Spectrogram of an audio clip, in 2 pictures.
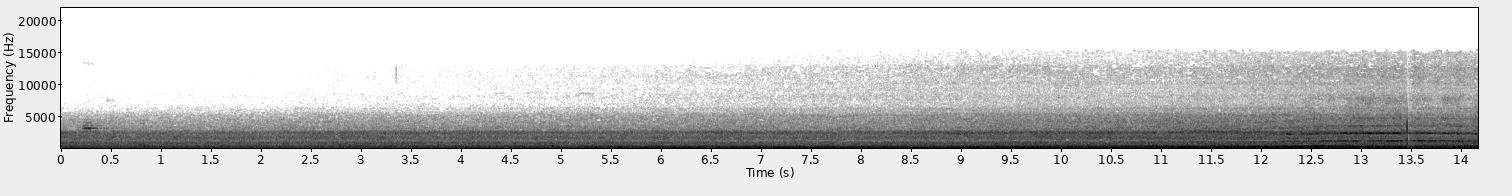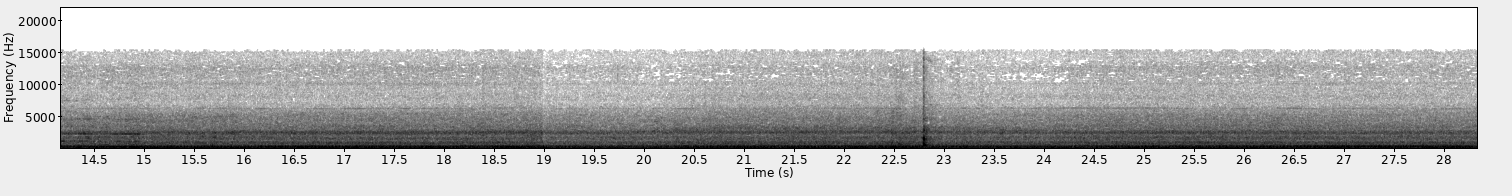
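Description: Metro-North commuter train pulling into the station, its rumble growing louder as it arrives and passes close, with a steady hum once it is alongside. A brief high squeal comes about halfway through, and there are two sharp clicks in the later part.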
